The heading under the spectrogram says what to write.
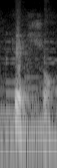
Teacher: La letra Q, en la amplia mayoría de los casos, excepto que se esté citando en el español una palabra en otro idioma, la van a ver siempre acompañada por la vocal U. Se pronuncia K y la U que está junto a la K no se pronuncia.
